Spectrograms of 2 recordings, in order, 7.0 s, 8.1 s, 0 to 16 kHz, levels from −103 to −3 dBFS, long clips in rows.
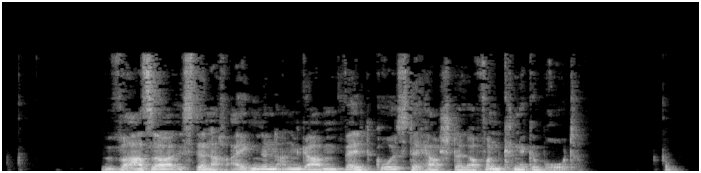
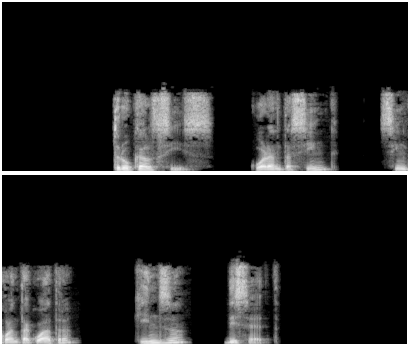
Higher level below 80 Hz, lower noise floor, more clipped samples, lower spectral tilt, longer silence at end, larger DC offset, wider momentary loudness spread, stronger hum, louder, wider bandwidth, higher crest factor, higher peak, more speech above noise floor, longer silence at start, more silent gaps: first, -48 dBFS vs -58 dBFS; about the same, -88 dBFS vs under -90 dBFS; neither; first, -6.5 dB/octave vs -4 dB/octave; second, 0.3 s vs 1.45 s; neither; second, 10 LU vs 13 LU; neither; second, -24 LUFS vs -18 LUFS; first, 11.5 kHz vs 8.2 kHz; about the same, 18 dB vs 20 dB; second, -6 dBFS vs 0 dBFS; second, 65 dB vs over 72 dB; about the same, 1 s vs 1.1 s; second, 5.99-6.50 s vs 2.12-2.48 s, 3.37-3.78 s, 4.84-5.38 s, 5.95-6.27 s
